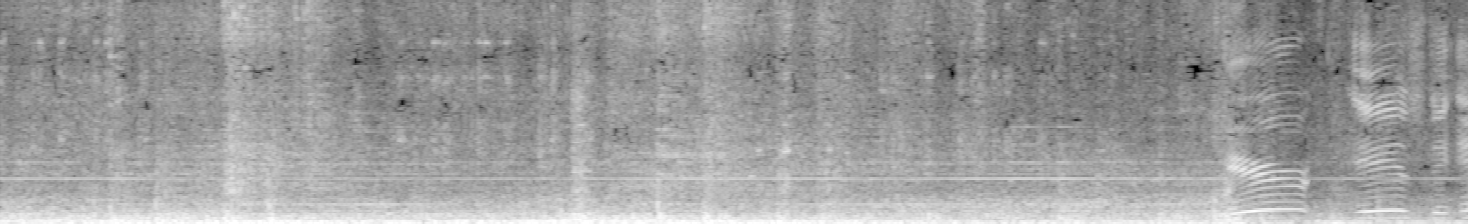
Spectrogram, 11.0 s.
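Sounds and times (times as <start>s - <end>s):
freight car clanks: 0.0s - 10.1s
steel wheels rumbling on rail: 0.0s - 11.0s
thin high tone: 5.1s - 11.0s.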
